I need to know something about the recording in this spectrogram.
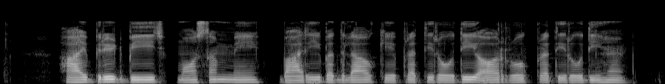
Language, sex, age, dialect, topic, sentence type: Hindi, male, 18-24, Garhwali, agriculture, statement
